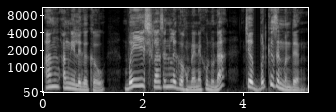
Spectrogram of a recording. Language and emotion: Bodo, happy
